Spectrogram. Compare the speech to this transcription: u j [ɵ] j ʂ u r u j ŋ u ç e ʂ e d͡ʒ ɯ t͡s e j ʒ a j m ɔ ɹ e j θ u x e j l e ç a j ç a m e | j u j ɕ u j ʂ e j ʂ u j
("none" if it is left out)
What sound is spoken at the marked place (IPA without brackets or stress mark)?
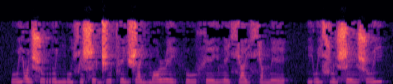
ɔ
